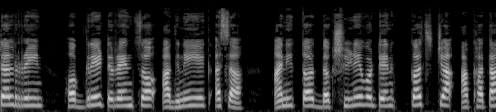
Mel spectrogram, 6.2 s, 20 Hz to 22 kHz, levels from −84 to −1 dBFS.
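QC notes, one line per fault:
No fault found; there is nothing to note.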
